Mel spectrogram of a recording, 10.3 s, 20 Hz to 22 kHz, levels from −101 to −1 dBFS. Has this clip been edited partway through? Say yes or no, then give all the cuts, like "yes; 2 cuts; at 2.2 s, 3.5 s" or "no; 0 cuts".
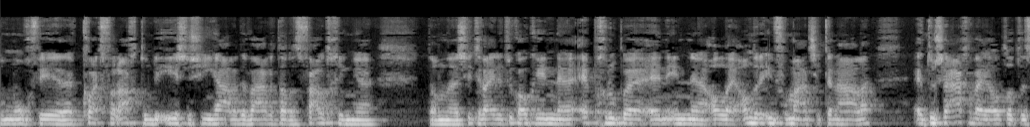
no; 0 cuts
